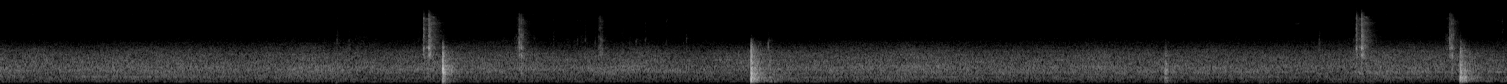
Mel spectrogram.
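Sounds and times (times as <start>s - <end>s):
steady background noise: 0.0s - 15.0s
distant fireworks cracks and bangs: 7.4s - 8.4s, 11.6s - 12.0s.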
